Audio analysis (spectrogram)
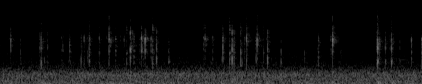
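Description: Fingertips type steadily on a compact mechanical keyboard with a purple case and plastic keycaps. The result is a rapid stream of short, crisp key clicks with bright edges centered around 3 kHz, over a constant low, noisy hum.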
